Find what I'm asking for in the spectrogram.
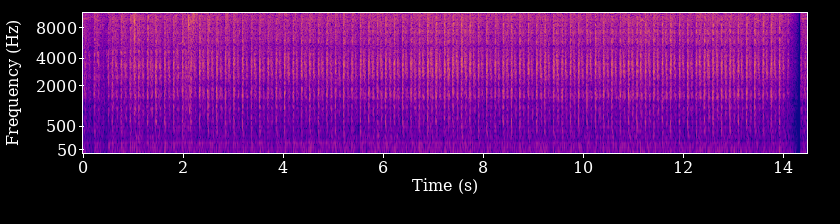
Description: A dog panting and breathing very fast and hard. Dog having a hard time breathing.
